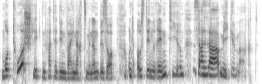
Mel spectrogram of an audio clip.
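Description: Ein Hörbuchsprecher, der einen feurigen, theatralischen kleinen Kerl spricht, schrill und spöttisch, mit einem gesungenen Falsett. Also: male voice, normal speed, creaky. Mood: indignant. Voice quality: shrill, singsong. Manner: indignant, mocking, sings and drawls in a falsetto. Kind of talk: audiobook character voice.

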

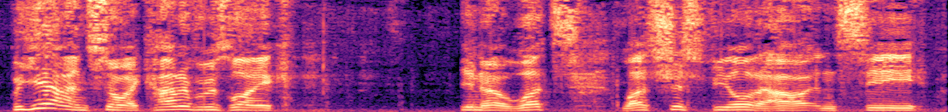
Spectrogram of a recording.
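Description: A man in his twenties chatting casually in breathy short phrases as he runs outdoors while being interviewed. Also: high-pitched, normal speed. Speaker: professional distance runner being interviewed. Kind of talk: casual chat while running. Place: outdoors on a dirt country road, on the move.

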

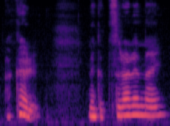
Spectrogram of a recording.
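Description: Slow, playful young woman on a livestream. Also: a little high, fairly even intonation, husky. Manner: slow and playful, giggly, drifting into soft whispers. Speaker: idol livestreamer. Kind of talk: casual livestream chat.

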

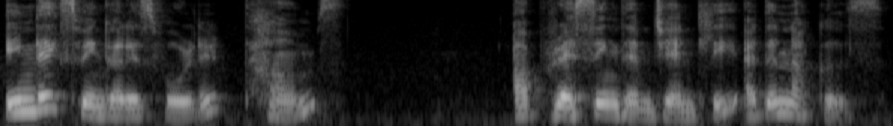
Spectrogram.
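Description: A woman's voice: on the low side, animated, takes it slowly, mellow. A middle-aged woman with a North Indian accent teaching a yoga class in short, encouraging instructions. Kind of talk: guided online class instruction. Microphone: facing camera, head-and-shoulders webcam framing.

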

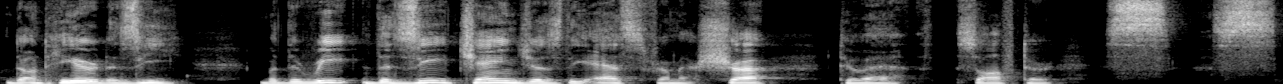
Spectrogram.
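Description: An older man from Hungary talks through a casual lesson in a slow, unhurried way, his voice sitting a little high for a man. He is chatty, with small laughs and "uh"s, and he slows right down to spell things out. He is recorded in a home office on a boom mic. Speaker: psychology professor. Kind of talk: casual pronunciation lesson to camera. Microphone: boom shotgun mic beside him.

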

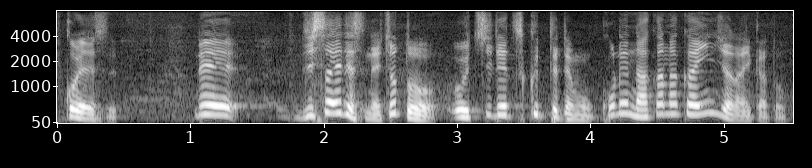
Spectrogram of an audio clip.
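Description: A man's voice: high-pitched, wildly swooping pitch, quick pace, a little mellow, breathy edge. A man presenting a web demo on an exhibition stage into a handheld mic, explaining step by step with many filler words. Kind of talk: conference presentation.

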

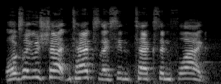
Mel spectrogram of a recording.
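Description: Bright, cute anime-streamer woman reacting casually. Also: sits high, quick pace, faint music behind. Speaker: VTuber streamer reacting to a video.

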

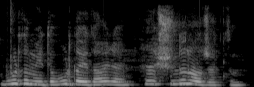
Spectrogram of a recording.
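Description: A woman's voice: high-pitched, quick pace, darkish tone, muffled recording. A woman giving casual gameplay commentary, chatting to herself and her viewers with sudden exasperated outbursts, in a noisy home recording. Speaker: gaming video creator.

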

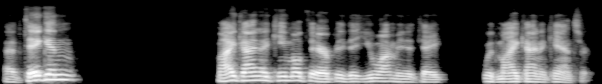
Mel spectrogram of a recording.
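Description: A man's voice: mid-range voice, moderate pace. A man from Detroit telling a personal story as an interview guest, wry and self-mocking, acting out the other people in it. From Detroit, United States. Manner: animated, wry and self-mocking, acts out voices in his story.

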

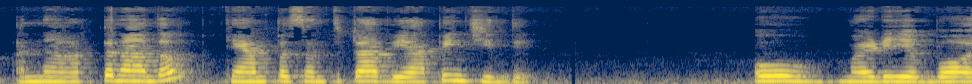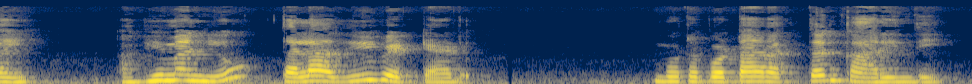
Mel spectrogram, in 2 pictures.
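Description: A woman's voice: on the high side, warm tone, echoey room, slight background noise. A woman reading a novel aloud as an audiobook narrator, with light changes of voice for each character's dialogue.

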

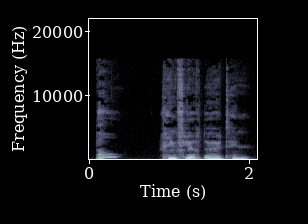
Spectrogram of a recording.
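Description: A woman reading a children's fairy tale aloud gently, often dropping to a whisper. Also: a little high, big pitch swings, slow, breathy edge. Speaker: storybook reader.

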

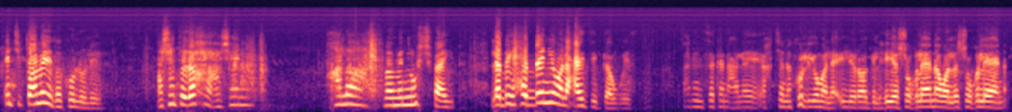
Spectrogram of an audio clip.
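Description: A woman's voice: medium pitch, very fast, slight background noise, natural voice. An actress with an Egyptian accent playing a blunt young woman who teases and confronts her friend. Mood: frank. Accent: Egyptian Arabic. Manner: blunt, teasing. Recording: slightly muffled film soundtrack.

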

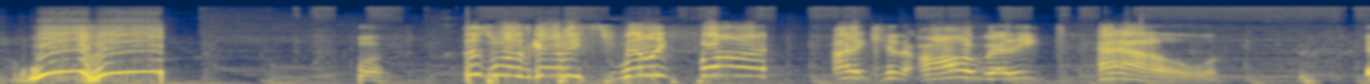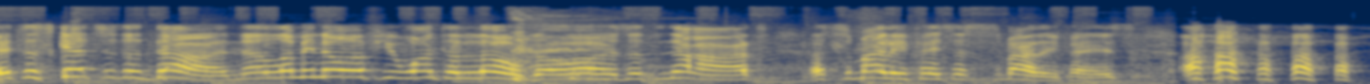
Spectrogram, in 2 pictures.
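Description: A woman voicing an excitable young woman artist in a fan voice-over of chat messages, giggly and gushing. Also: high voice, measured pace, soft background music. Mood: excited. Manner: giggly, gushing, bursts into squeals.

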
